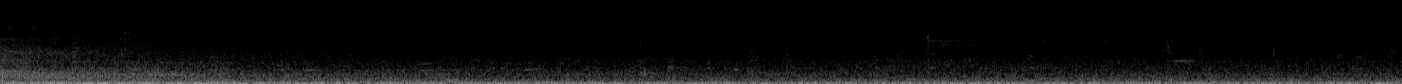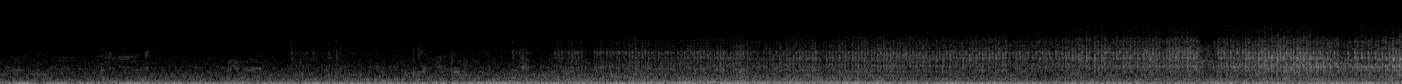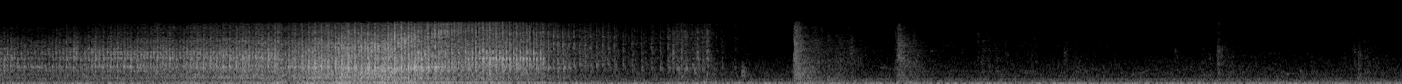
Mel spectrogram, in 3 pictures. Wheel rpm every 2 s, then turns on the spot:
0, 0, 0, 0, 0, 0, 0, 0, 0, 0, 0, 0, 0, 0, 0, 0, 0, 0, 0, 0, 0.
none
